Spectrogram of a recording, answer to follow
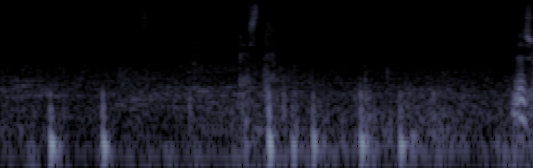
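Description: Handling noise from a handheld microphone: a few soft, irregular low thumps and clicks as it is gripped and knocked while laptop controls are worked, with a murmured word about halfway.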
